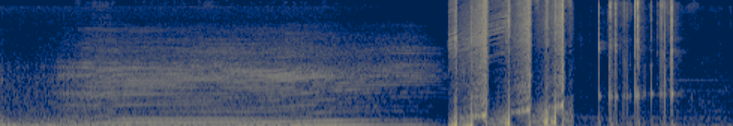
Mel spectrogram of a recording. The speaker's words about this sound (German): Mmh. So klingt das, wenn man in ein dickes Magnum-Eis reinbeißt. Mmh. Das haben wir uns jetzt nämlich gegönnt, nachdem wir den ganzen Nachmittag unterwegs waren.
